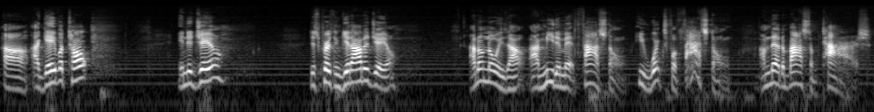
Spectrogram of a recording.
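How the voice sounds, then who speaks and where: A man speaking as an imam and chaplain, with a high voice. His tone is bright and sharp. He talks in a relaxed, everyday way and tells folksy stories, acting out the people he quotes. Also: measured pace, long pauses. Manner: casual vernacular speech. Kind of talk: motivational talk with stories.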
